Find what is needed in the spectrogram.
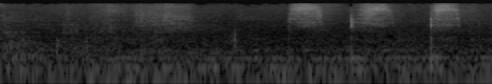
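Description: Chalk writing on a blackboard, faint, with a few short scratchy strokes near the end.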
